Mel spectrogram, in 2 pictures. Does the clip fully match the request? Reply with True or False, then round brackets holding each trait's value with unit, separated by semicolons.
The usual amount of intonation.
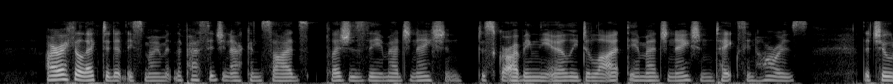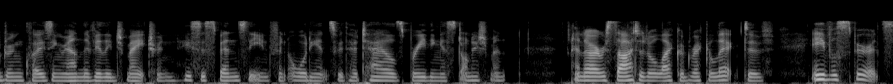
False (1.4 semitones)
